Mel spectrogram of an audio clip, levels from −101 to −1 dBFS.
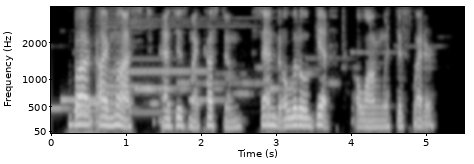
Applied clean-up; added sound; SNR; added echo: classical method Wiener filter.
